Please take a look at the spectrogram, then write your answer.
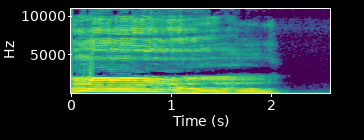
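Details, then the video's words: Female German Shepherd, eight years old, howling at night at home in Ukraine; one long, clear, steady howl that bends downward in pitch near its end and stops after two seconds. "German Shepherd Howling"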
